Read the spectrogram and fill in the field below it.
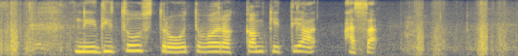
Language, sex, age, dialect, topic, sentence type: Marathi, female, 18-24, Southern Konkan, banking, question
